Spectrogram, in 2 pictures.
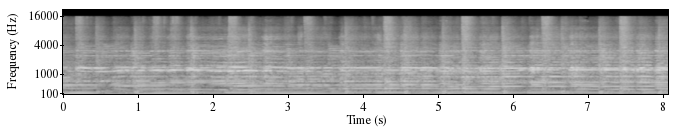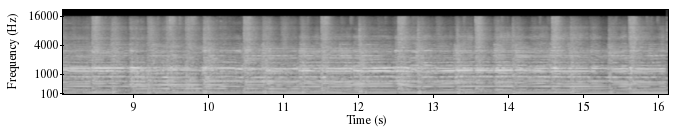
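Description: Live band playing an instrumental passage: bowed viola over guitar, with a low note held underneath and regular strummed strokes.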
